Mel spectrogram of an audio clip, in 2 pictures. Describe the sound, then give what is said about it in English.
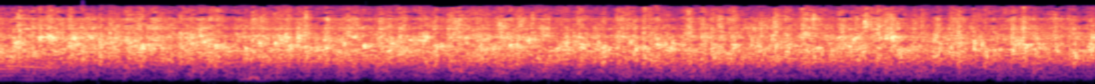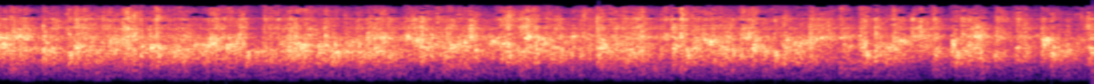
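A large crowd applauds steadily to welcome a speaker who will talk about Palm Island, many hands clapping in a dense, continuous wash of sound that stays loud and even for several seconds without any talking. “everyone should give her a big welcome, who's going to actually be talking about Palm Island.”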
